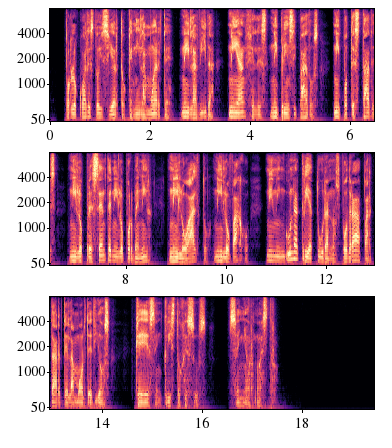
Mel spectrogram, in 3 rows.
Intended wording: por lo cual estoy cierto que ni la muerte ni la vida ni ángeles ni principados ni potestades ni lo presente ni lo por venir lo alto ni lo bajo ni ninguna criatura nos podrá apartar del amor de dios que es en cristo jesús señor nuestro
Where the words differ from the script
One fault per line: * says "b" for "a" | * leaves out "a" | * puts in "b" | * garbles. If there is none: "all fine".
* puts in "ni"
